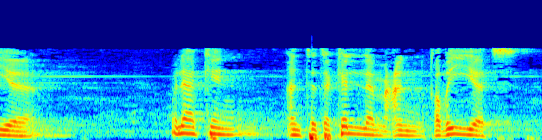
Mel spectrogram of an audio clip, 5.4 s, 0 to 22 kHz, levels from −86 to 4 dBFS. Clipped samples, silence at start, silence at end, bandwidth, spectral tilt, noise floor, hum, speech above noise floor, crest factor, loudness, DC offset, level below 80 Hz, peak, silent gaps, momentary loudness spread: under 0.1%; 0 s; 0 s; 5.4 kHz; -10.5 dB/octave; -42 dBFS; none; 27 dB; 18 dB; -17 LUFS; under 0.1%; -26 dBFS; 0 dBFS; none; 16 LU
